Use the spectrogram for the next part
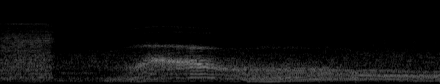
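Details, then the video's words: An angry cat facing a calmer cat in the same place lets out a drawn, wavering yowl that swells and fades over about a second, then trails into a low, rough tone. "Angry cat VS nice cat"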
